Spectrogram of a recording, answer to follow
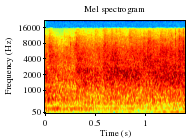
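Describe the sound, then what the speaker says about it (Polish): A crowd at a fight gala claps in steady, dense applause for the losing fighter, a continuous wash of hands from a hall audience. "brawa również dla przegranego!"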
